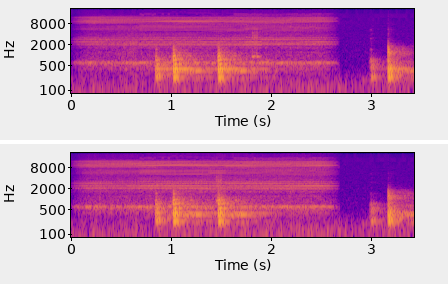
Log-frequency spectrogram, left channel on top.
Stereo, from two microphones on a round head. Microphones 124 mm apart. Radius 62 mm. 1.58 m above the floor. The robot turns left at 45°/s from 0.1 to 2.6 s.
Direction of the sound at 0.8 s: Centre (ahead or behind).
